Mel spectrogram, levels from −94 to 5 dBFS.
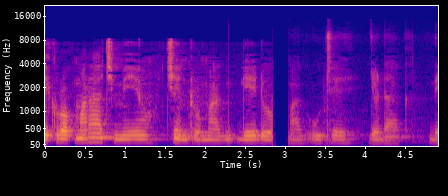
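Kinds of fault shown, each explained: Low-bitrate audio saved at a high bitrate: this is likely a file that went through a low-bitrate codec and was then re-encoded as high-bitrate MP3, which keeps the damage rather than repairing it. The speech carries the smeared, swirly coding artefacts of the first pass, and nothing reaches above about 14.9 kHz. On a spectrogram that shows as a flat, hard ceiling across the whole clip, with patchy, blocky texture in the upper bands.
Input switched to a poorer device: for the first three seconds or so the speech comes through a narrower, duller path, likely a lower-grade microphone or headset profile. There's a faint added noise floor, roughly 55 dB down. At about 3.05 s a 200 ms gap leads into "mag ute", after which the band opens up and the level shifts by around 5 dB. On a spectrogram the ceiling visibly jumps upward after the gap.
Dropped buffer (overrun): at about 2.29 s the audio skips ahead, likely because incoming samples were overwritten before being read. 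Roughly 15 ms of sound is lost and the two sides are butted together with no silence between them. On a waveform this shows as an abrupt discontinuity, a sudden step in the wave's shape, and on a spectrogram as a thin vertical broadband line.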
